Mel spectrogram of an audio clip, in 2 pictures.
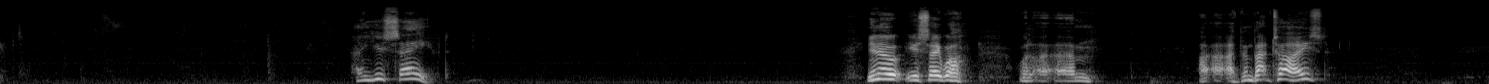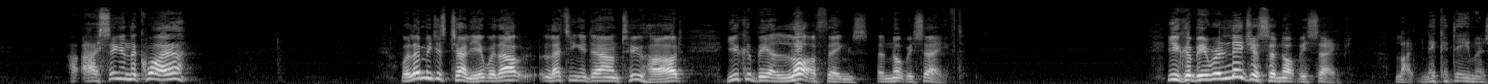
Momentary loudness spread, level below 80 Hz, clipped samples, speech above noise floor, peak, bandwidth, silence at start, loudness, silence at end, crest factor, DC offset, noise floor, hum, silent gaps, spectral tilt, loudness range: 20 LU; -64 dBFS; under 0.1%; 45 dB; 0 dBFS; 15.5 kHz; 3.55 s; -17 LUFS; 0 s; 20 dB; under 0.1%; -61 dBFS; none; none; -5 dB/octave; 15 LU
